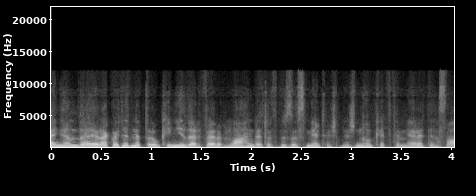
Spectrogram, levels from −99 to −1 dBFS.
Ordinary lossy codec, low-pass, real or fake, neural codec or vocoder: Opus, 16 kbps; 10.8 kHz; fake; codec, 16 kHz in and 24 kHz out, 0.6 kbps, FocalCodec, streaming, 4096 codes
